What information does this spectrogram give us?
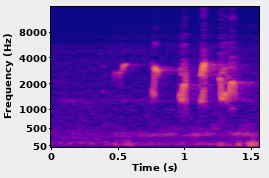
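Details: A soft, high note, then a short run of about five sharp chirps from a streak-eared bulbul over a noticeable low rumbling background.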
